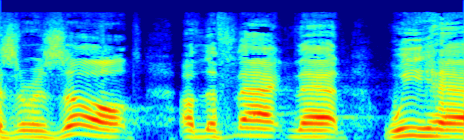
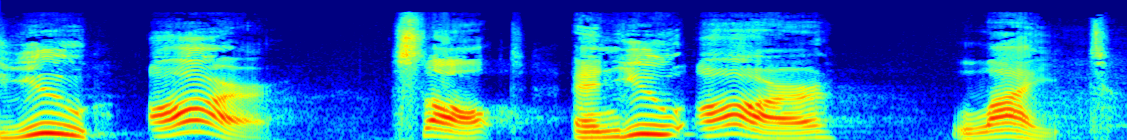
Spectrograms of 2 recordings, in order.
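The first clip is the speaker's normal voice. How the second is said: slow, pointed You are salt and you are light; emphatic declaration; much slower than usual. Shown as a demonstration. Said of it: "He says".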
